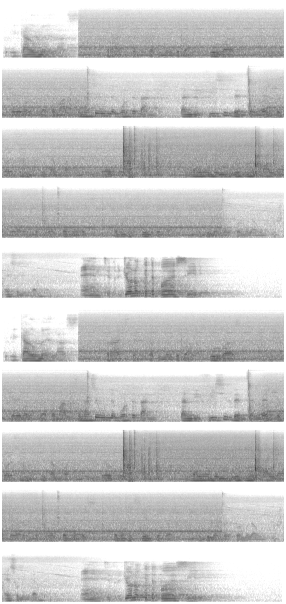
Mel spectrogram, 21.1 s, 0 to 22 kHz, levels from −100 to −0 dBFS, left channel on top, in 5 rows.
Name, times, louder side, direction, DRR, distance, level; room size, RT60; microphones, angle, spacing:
voice 1, 0.1-3.6 3.9-6.6 6.9-10.5 11.1-14.1 14.3-15.3 15.6-16.7 16.9-17.6, right 2 dB, 50° right, 6 dB, 0.8 m, -45 dB
sound 1, 1.1-18.0, right 2 dB, 10° right, 0.7 m, -45 dB
voice 2, 18.1-19.0 19.3-19.9, left 2 dB, 50° left, 4 dB, 1.9 m, -42 dB
25.0 x 17.0 x 7.9 m, 1.5 s
head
